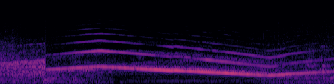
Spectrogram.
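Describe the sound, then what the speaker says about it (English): Air raid sirens sound across multiple areas during a missile interception, one long wailing tone that rises, holds steady and slowly falls, with a faint second siren underneath, steady and fairly distant. "air raid sirens sounded in multiple areas"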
